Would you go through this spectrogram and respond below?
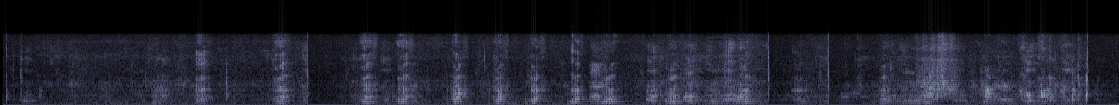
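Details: Pigs on a rearing farm in Nepal, a busy pen of short, harsh grunts and squeals in quick irregular bursts, several animals overlapping, with faint human voices beneath.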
